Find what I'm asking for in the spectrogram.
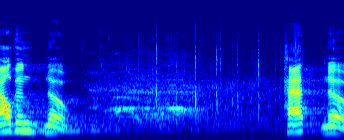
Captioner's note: audience applauds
